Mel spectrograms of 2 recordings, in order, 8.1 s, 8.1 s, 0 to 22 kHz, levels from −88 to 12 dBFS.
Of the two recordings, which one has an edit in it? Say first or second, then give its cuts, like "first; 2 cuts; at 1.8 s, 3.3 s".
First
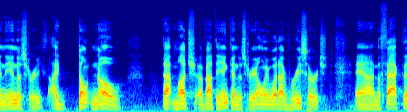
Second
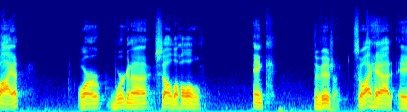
second; 1 cut; at 6.8 s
